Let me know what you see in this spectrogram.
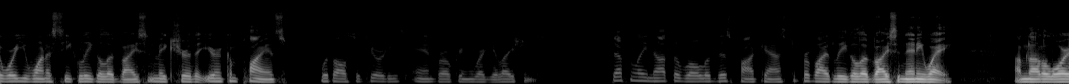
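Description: After "that you're in compliance", the level drops as the talker moves back from the microphone at about 3 s, and automatic gain rising follows from 3.3 to 5.3 s: the control sees the input fall by about 17 dB and slowly adds about 4 dB, so voice and room noise swell together. The same slow lift recurs from 6.27 to 8.51 s, ending just before "advice in any way".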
